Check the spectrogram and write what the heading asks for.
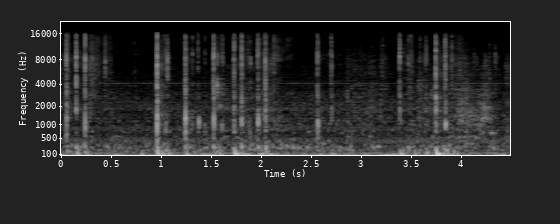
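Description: Typing on a computer keyboard: an irregular run of sharp key clicks as an email address is entered into a login field.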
